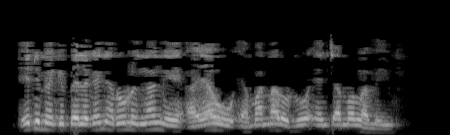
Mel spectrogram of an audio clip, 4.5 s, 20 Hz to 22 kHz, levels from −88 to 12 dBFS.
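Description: Speech throughout, with a dull, smeared, warbling sound and nothing above 7.6 kHz. A spectrogram shows a flat ceiling, likely from heavy AAC compression at a low bitrate, around 16 kbps.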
